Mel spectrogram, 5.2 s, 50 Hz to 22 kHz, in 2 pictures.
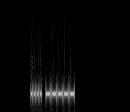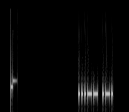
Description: Morse code, heard as a keyed tone, about 39 wpm, 700 Hz. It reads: H0 3R
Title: Single-Letter Single-Number 40wpm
